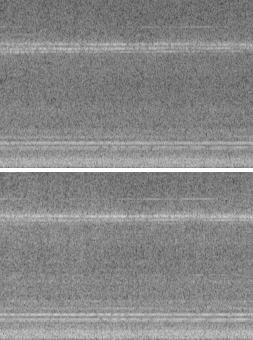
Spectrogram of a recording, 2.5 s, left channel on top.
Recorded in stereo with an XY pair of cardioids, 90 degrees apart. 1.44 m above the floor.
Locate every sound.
Only background noise.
